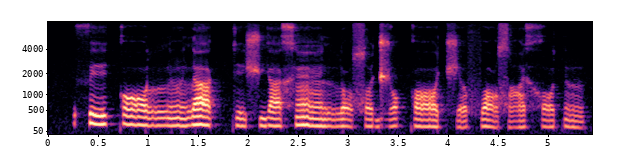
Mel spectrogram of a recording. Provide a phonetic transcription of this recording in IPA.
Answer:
θ e k ɔ lː ə̃ l a kː e ʃ j a x æ̃ lː o sˤ ʏ d͡ʒ ɔ k ɒ t͡ʃ ɐ f ɒ sˤ æ x ɔ t ə̃

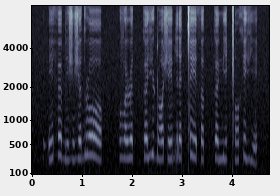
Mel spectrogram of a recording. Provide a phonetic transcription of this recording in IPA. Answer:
ʔ e̤ h œ b e̤ ʒ ə̤ ʒ ə ɡ ɹ ɔ | v ʌ ɭ ə kː œ vʲ œ ɖʱ ɒ ʃ e b r ɛ ǀ e θ ʌ kː œ mʲ ɛ ǁ ɔ̤ x e vʲ e̤

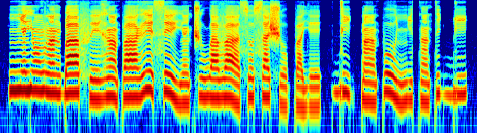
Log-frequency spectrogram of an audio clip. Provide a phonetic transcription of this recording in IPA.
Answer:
ɲ ɛ̃˦ j ɔ̃˦ v ã˦ ɡ͡b aː˦ f eː˧ ɣ ã˦˨ p aː˦ ɣ e˦˨ s eː˦˨ j ɛ̃˨ t͡ʃ u˦ w aː˦ v aː˦˨ s o˦ s a˦ ʃ oː˨ p a˨ j e˧ | d iː˦˨ k͡p ã˨ p o˦˨ ɲ i˨ t ã˨ t i˦ ɡ͡b i˦

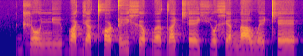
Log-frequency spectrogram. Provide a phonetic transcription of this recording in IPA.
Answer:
d͡ʒ o ɲ i b a ɡʲ a t̪ʰ ɔ ʈ i xʲ ɔ b ɜ d̪ a cʰ e ç o xʲ a n a w e cʰ e

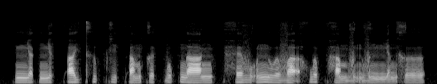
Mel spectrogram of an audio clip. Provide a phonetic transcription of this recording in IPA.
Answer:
ɲ a˨˩ k̚ ɲ a˨˩ k̚ ʔ a˧ j t̪ʰ ɨ˦˥ p̚ k i˨˩ t̚ ʔ a˨˦ m k əː˨˩ t̚ ɓ o˦˥ p̚ n aː˧ ŋ | h ɛ˧ v o̰˧˥ n u˨˩ ə̯ v a̰ː˧˨ h w ə˦˥ p̚ h a˨˩ m v ə̰˧˨ n v ə˨˩ n ɲ a˨˩ n x əː˧

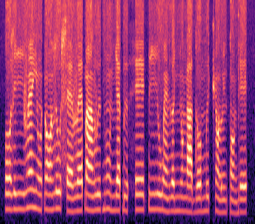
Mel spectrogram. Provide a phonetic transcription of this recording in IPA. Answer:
o˨ z iː˨ v ɛ̃˦ j ũ˨ ɗ ɔ̃˧ z u˦˨ s ɛ˨ v ɛ˨˦ ɓ ã˧ v ɨ˧ ɡ ũ˦˨ ɲ ɛ˧ ɓ ɨ˨ h eː˦ k͡p iː˦ w ɛ̃˧ ɣ ə˦ ɲ ɔ̃˦ ŋ a˧ d o˦ m ɨ˦ t͡ʃ ɔ̃˦˨ l ĩ˧ k͡p ɔ̃˧ ɡ e˦

